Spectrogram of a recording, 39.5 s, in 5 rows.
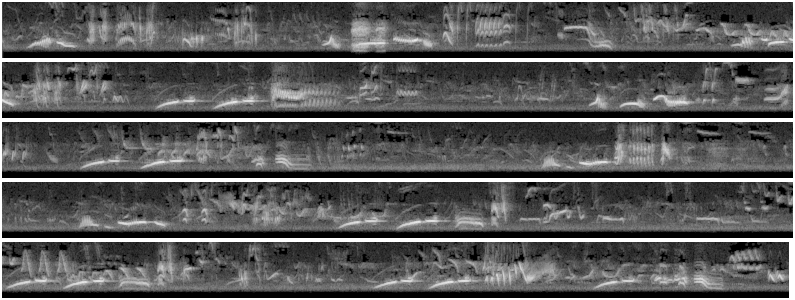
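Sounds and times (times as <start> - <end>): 
Common blackbird song: 0.0 - 39.5
other birds chirping: 0.0 - 39.5.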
